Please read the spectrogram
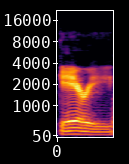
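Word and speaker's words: Gerry: So it's G-E-R-R-Y. That's still the same spelling as last week. But now we know that you don't pronounce it Gary. – Right. – It's Gary. – It's Gary. Do you guys hear the difference? So, okay, the first week I thought it was Jerry.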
